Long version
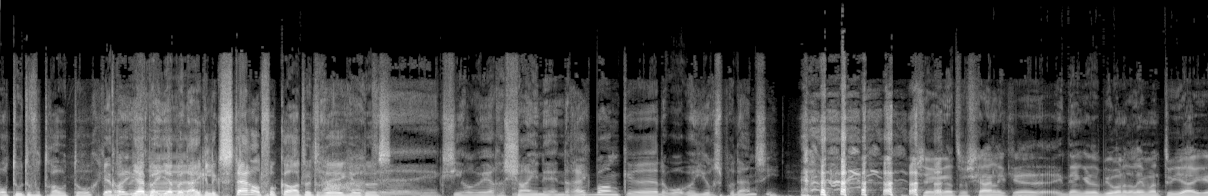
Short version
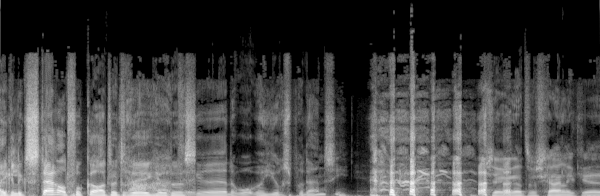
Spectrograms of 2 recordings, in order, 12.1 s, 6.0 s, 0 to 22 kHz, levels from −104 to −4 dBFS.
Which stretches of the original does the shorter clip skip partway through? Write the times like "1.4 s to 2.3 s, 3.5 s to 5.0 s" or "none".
3.9 s to 6.3 s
